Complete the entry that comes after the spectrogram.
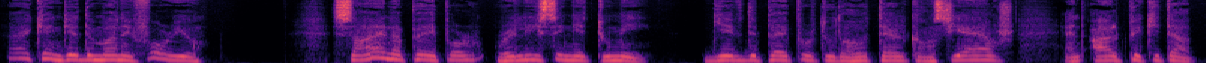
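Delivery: put-on obliging old Frenchman giving instructions.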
